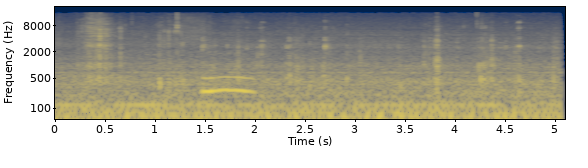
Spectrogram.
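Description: Two people biting into and chewing longganisa sausages close to the microphone, with short wet mouth clicks. A brief "mmm" hum of enjoyment comes about one and a half seconds in. A steady low hum runs underneath.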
